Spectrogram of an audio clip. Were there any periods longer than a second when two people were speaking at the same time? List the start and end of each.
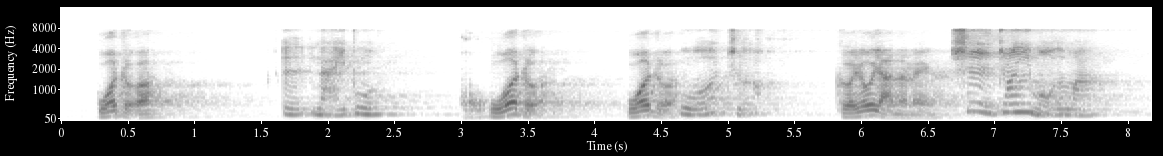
none

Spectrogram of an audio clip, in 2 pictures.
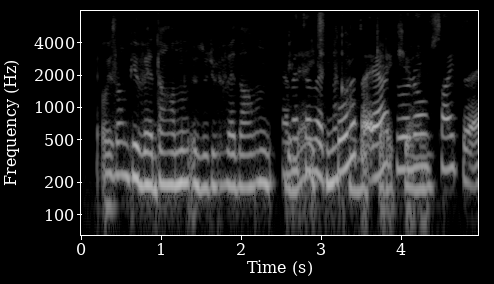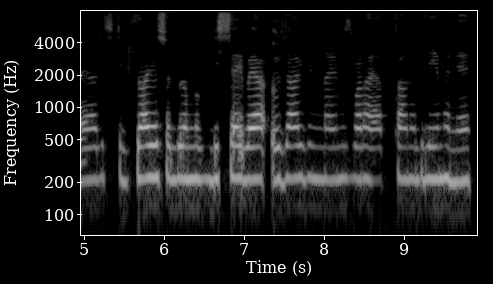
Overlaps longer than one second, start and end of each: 2.5-4.4

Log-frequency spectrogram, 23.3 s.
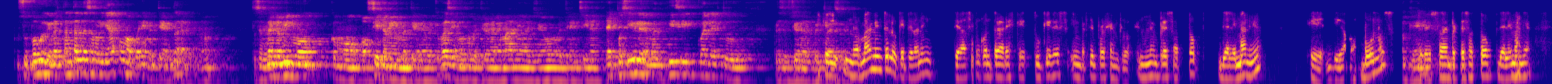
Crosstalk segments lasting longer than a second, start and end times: none

